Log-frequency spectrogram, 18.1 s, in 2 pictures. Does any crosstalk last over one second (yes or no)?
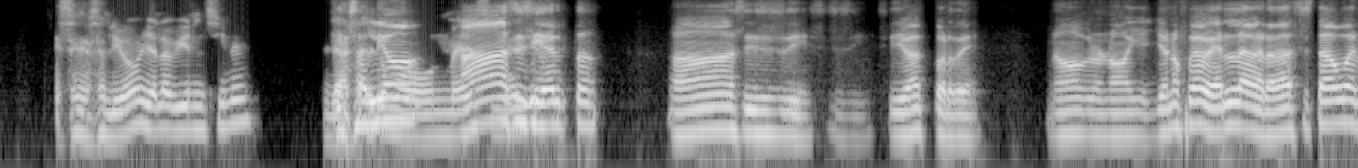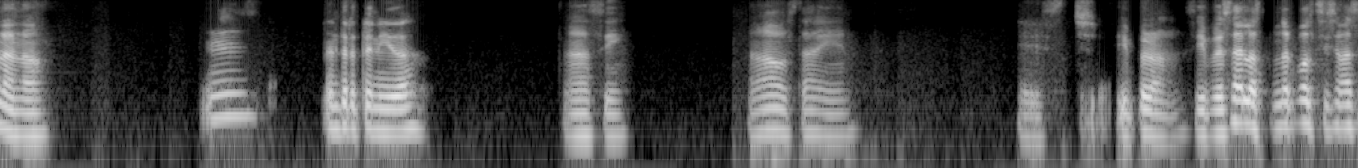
yes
